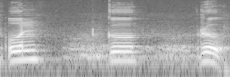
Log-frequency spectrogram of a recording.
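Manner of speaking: "Un, gu, ru" split into separate syllables with pauses. Shown as a demonstration. Teacher breaking down "Un, gu, ru" for the class. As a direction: sound out "Un, gu, ru" one syllable at a time. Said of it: "we've done this one".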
